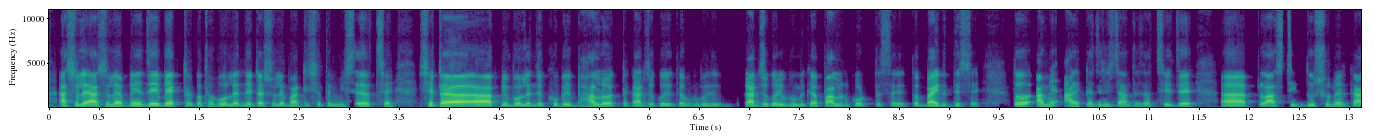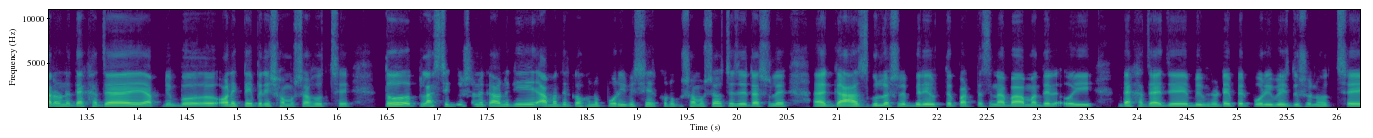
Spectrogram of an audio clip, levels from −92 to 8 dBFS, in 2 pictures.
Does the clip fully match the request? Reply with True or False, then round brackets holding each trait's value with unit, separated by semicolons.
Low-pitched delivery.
True (130 Hz)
